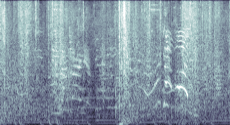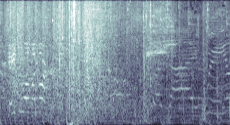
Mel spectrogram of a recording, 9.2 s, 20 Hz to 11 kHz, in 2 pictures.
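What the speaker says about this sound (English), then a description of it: "leave it to me to miss with the shotgun at point blank range" Shotgun blasts and other gunfire crack sharply in a Battlefield 2042 match, a few loud bursts among mechanical clatter and clanks, with a voice talking over the action.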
